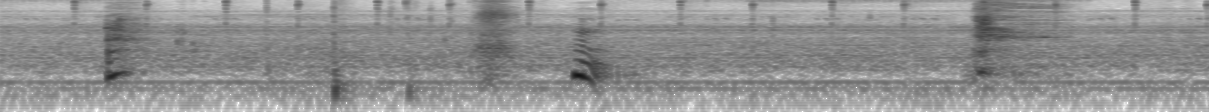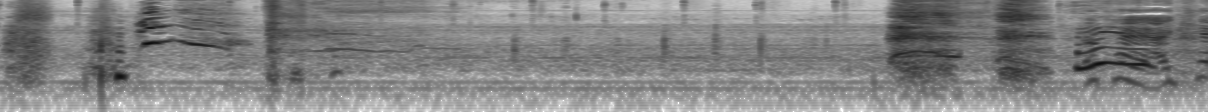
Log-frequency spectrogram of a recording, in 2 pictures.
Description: My daughter got a kick out of my "Pterodactyl" Hiccups. My hiccups have always been squawky for as long as I remember.!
